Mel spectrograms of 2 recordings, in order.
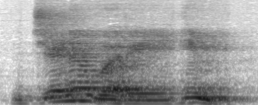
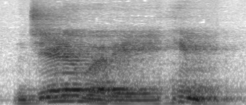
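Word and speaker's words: जिणवरेहिं: दंसन दंसन मूलो दंसन मूलो धम्मो धम्मो उव इट्ठो आधा टा ठा ओ की मात्रा उव इट्ठो जिणवरेहिम जिणवरेहिम हा में छोटी की मात्रा और बिंदी जिणवरेहिम सिस्साणम सिस्साणम तम तम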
